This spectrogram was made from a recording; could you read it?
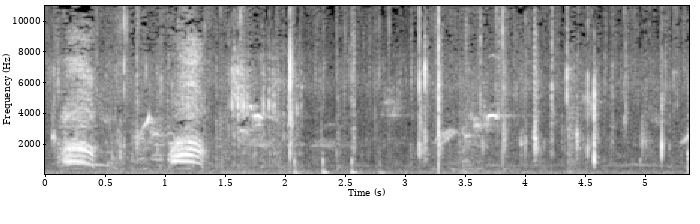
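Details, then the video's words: Two loud, hoarse caws open this moment of crows squabbling over food, one right after the other, then give way to scattered clicks, taps and soft background noise. "Crow bird Fight for Food | কাকের ডাক Crow Sound Crow ki Awaz Loudly"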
